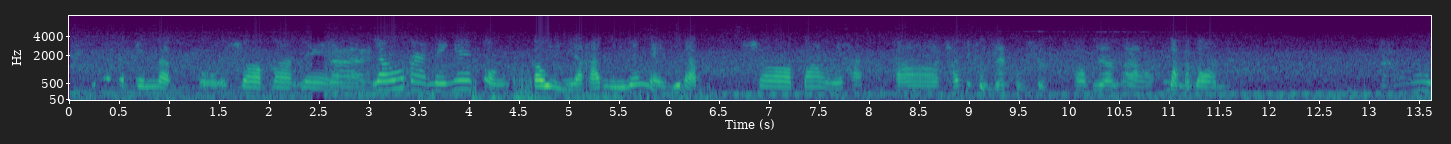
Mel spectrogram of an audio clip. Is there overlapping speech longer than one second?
No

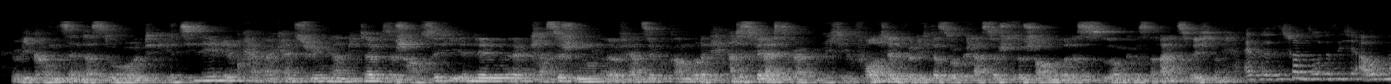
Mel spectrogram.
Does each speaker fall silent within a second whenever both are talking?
Yes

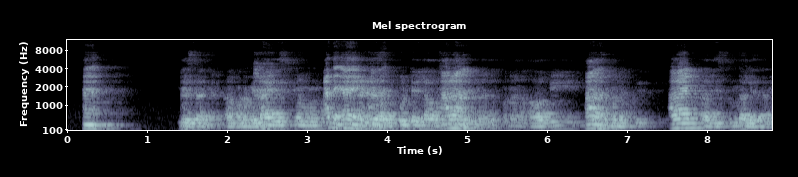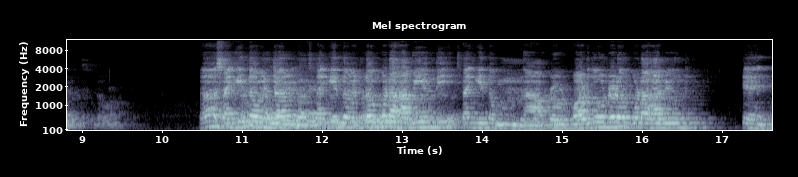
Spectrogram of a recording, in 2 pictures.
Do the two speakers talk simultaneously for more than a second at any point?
Yes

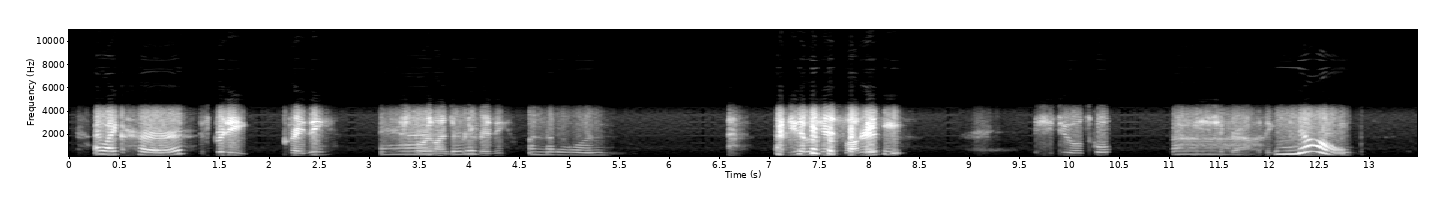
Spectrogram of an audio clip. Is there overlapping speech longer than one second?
Yes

